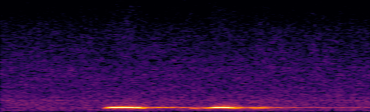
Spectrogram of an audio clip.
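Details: A wild owl hoots twice at night in the Japanese countryside, the two low notes spaced about half a second apart and ending in a lingering tone, backed by a gentle brook's rush.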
